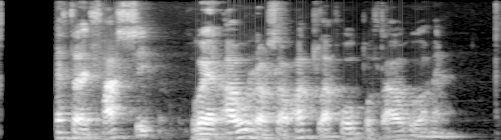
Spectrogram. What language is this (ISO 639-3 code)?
isl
